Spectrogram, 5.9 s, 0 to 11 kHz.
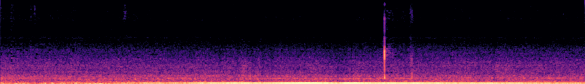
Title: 2017 Nissan Sentra SV humming noise while driving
